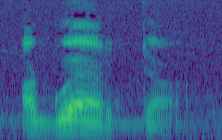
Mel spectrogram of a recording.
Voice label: "aquarta", lingua corsa

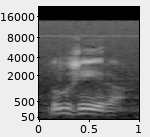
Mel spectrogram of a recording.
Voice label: "brusgera", lingua corsa

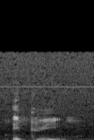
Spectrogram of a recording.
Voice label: "qui", lingua corsa

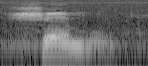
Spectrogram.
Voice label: "scemu", lingua corsa

